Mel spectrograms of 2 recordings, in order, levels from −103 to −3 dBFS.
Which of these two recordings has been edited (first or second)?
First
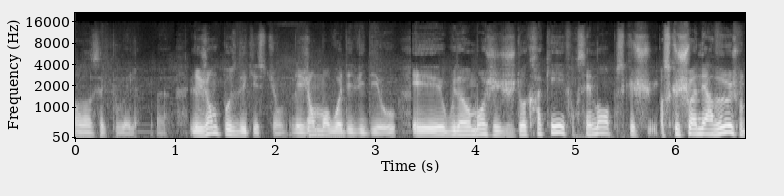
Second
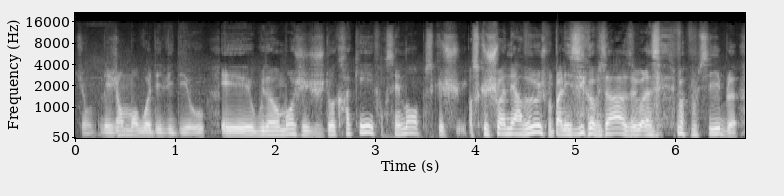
first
